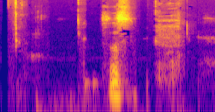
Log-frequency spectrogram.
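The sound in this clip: Sipping and tasting a raspberry sour beer: a few soft mouth clicks, then one short slurping sip and a brief hiss of swallowing and breath, quiet and without talk.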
